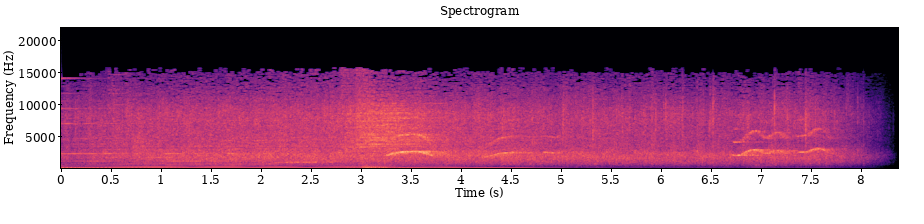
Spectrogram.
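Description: A live orchestra's final chord rings and dies away, with a last sharp hit about three seconds in, as audience applause swells. Whistles from the crowd come through the applause, and the sound fades out near the end.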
